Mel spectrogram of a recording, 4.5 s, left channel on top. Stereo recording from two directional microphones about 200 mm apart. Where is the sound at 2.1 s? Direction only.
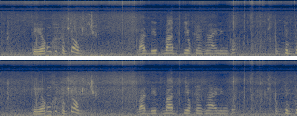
55° left (ahead or behind).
